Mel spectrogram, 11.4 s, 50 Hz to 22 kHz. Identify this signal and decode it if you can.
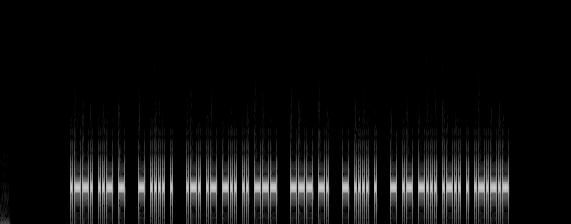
Morse code, heard as a keyed tone, about 30 wpm, 700 Hz. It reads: PUT THE RADIO ON THE TABLE.
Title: Sentences from Top 1000 Words - Review Part 3 - 30wpm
